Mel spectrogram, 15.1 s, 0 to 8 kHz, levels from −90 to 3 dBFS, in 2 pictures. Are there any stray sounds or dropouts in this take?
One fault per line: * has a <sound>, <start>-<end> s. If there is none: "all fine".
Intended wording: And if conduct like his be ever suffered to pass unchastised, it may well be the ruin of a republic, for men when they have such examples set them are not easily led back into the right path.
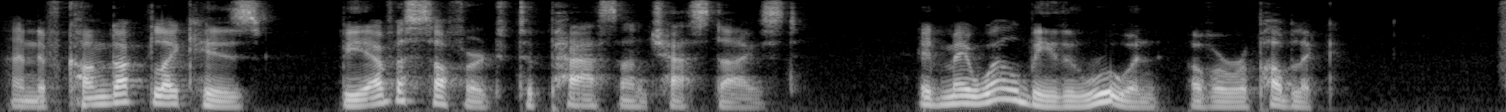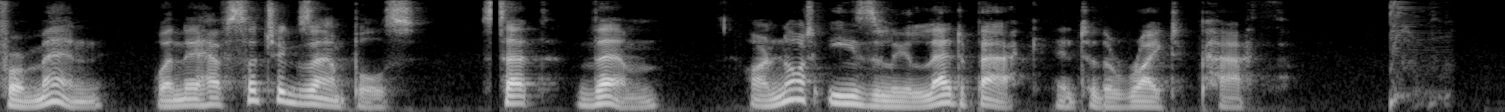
* has a dropout, 10.0-10.0 s
* has a thud, 14.5-14.8 s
